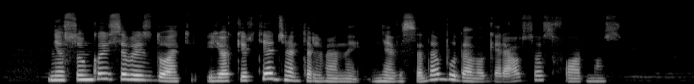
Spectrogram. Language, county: Lithuanian, Utena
